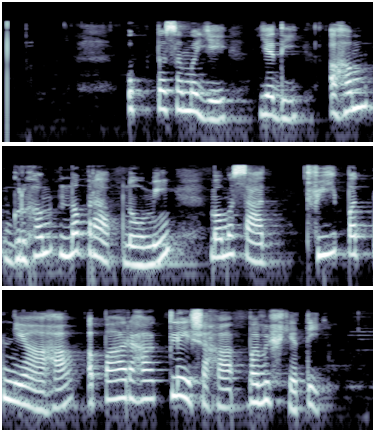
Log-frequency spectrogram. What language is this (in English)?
Sanskrit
